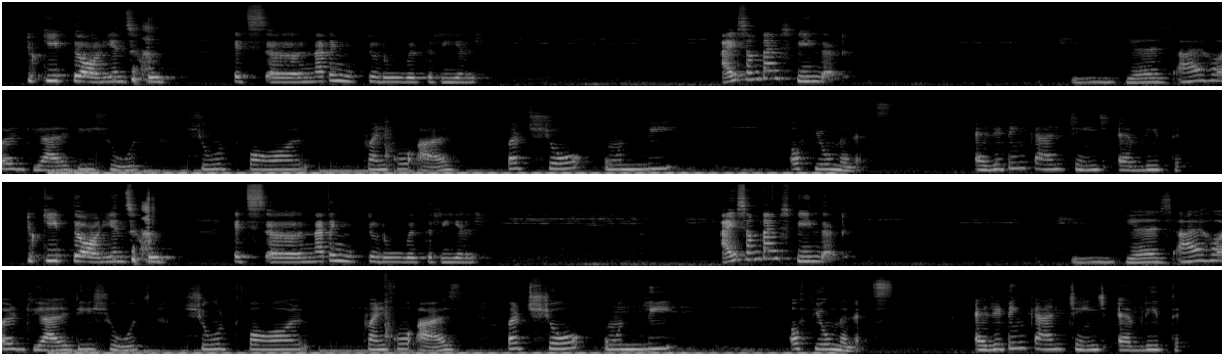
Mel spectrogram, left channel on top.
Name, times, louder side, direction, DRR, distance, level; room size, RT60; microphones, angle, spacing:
voice 1, 0.3-1.6 2.3-4.8 7.2-8.3 10.6-10.7, right 1 dB, 30° right, 2.0 m, -31 dB
voice 2, 5.1-6.3 10.7-13.6 14.0-15.3 15.8-16.8 17.3-19.1 19.6-19.7 20.1-21.1 21.9-24.0, right 4 dB, 90° right, 0.7 m, -34 dB
sound 1, 12.6-20.6, left 1 dB, 55° left, 0.9 m, -35 dB
11.5 x 9.7 x 4.9 m
head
